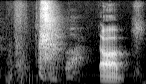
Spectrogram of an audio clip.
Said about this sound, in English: Yeah, I think, sorry, I'm having like a sneeze attack.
